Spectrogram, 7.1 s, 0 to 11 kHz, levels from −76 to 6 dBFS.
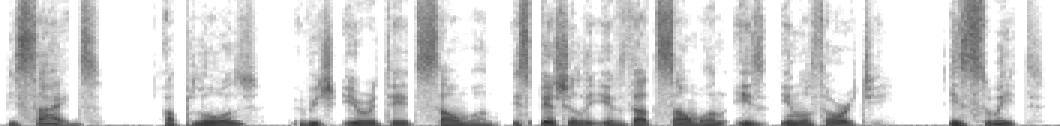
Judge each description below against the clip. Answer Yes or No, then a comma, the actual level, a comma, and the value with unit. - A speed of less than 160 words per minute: Yes, slow, 135 wpm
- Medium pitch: Yes, medium, 160 Hz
